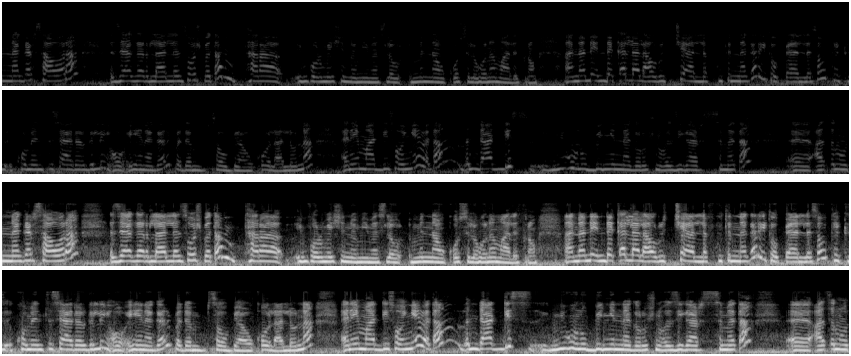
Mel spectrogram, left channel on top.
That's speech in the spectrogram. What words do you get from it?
ነገር ሳወራ እዚህ ሀገር ላለን ሰዎች በጣም ተራ ኢንፎርሜሽን ነው የሚመስለው የምናውቀው ስለሆነ ማለት ነው። አንዳንዴ እንደ ቀላል አውርቼ ያለፍኩትን ነገር ኢትዮጵያ ያለ ሰው ኮሜንት ሲያደርግልኝ ይሄ ነገር በደንብ ሰው ቢያውቀው ላለውና እኔም አዲስ ሆኜ በጣም እንደ አዲስ የሚሆኑብኝ ነገሮች ነው እዚህ ጋር ስመጣ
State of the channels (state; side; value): quieter; left; 31.4 dB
